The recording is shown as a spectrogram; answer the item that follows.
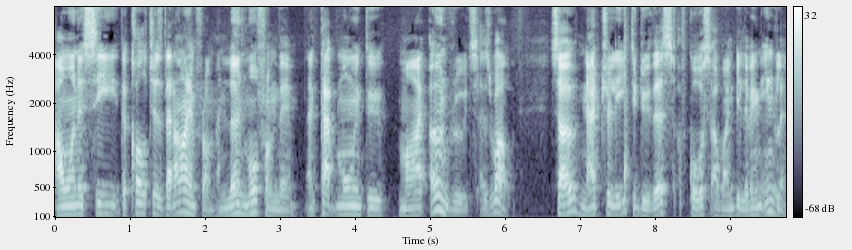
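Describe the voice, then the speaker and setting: On a very clean recording with a silent background, a man with a South African accent speaks at a medium pitch and moderate pace, his tone bright and sharp with ordinary pitch variation. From South Africa, Cape Town. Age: young. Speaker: vlogger. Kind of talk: casual vlog monologue.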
